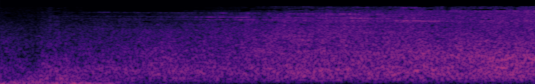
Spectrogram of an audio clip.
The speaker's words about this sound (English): Tanker drops that have been flying over at treetop level. Tankers whisking above the tree line, dumping retardant by the thousands of gallons to meet the advancing flames.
